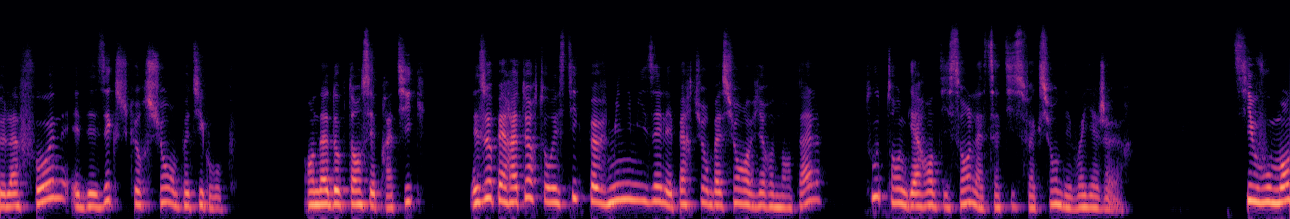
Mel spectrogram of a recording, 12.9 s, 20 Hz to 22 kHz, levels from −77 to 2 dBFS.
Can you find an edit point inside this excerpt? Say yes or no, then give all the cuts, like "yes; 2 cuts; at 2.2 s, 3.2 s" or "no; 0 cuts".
no; 0 cuts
